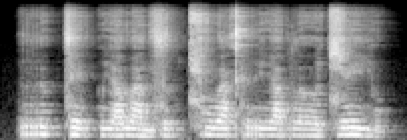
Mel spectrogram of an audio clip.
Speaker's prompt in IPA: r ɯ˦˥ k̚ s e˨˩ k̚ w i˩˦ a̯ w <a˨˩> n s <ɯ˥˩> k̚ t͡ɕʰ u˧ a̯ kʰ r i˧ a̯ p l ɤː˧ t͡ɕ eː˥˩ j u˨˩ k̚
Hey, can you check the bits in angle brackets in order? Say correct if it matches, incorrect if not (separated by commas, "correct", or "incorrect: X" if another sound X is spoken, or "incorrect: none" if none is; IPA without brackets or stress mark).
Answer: correct, incorrect: ɯ˨˩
